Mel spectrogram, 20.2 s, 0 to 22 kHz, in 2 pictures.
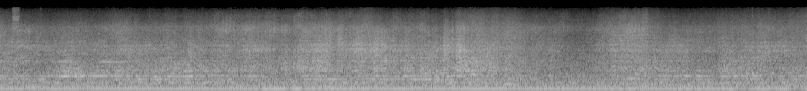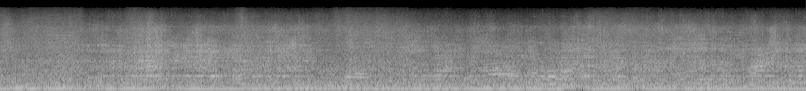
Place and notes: Rusfin, Magallanes y la Antártica Chilena, Chile - storm log - russfin sawmill
busy sawmill, wind 20 km/h, ZOOM F1, XYH-6 cap
Forestal Russfin, 1.2MW central power station using forestry biomass, for a lenga wood sawmill in the middle of Tierra del Fuego.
